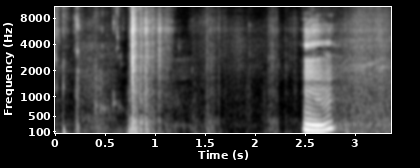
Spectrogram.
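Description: Crunchy chewing of a mix of peanuts and peas, with several crisp crunches early on, then a pause and a short voiced sound.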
